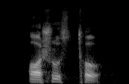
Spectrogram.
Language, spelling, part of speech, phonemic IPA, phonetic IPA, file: Bengali, অসুস্থ, adjective, /ɔʃust̪ʰo/, [ˈɔʃust̪ʰoˑ], LL-Q9610 (ben)-অসুস্থ.wav
- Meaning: unwell, sick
